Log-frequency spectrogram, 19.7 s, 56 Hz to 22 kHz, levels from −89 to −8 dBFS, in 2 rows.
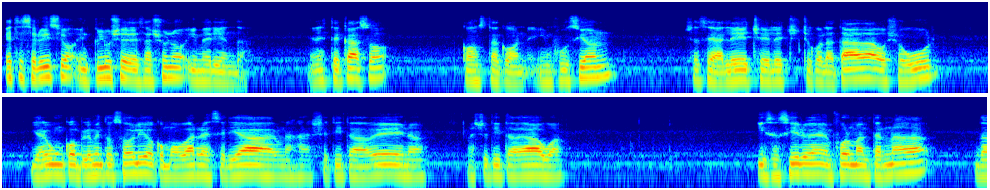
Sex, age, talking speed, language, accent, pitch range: male, 20-39, 125 wpm, Spanish, Argentinian, 120-135 Hz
